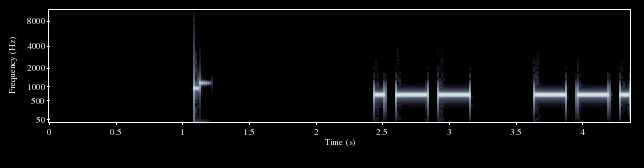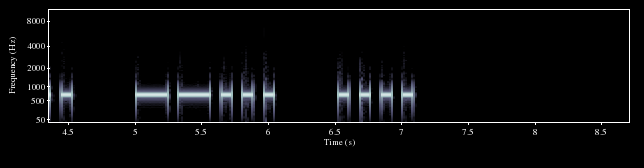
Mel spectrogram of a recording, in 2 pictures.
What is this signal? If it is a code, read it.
Morse code, heard as a keyed tone, about 15 wpm, spaced as for 11 wpm, 700 Hz. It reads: WZ7H
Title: USA Call Signs - 4 Characters - 2x Character Spacing - 15wpm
